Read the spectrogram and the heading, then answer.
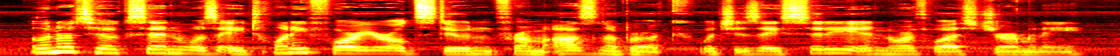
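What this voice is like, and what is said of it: Thick American Utah accent. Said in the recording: “my super thick American accent? The one I try so hard to downplay ... my Utah accent is too thick”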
